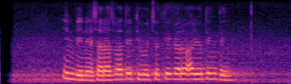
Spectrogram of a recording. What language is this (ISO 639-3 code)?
jav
